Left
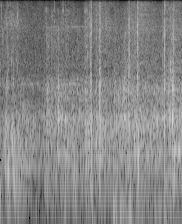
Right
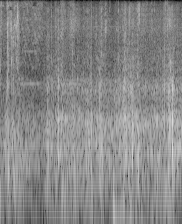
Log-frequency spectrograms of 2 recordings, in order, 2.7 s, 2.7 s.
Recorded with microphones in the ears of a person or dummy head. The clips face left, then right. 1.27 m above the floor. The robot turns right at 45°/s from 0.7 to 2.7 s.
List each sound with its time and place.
1.7 s footsteps: 65° right (ahead or behind), 3 m; by 2.7 s 50° right (ahead or behind), 3 m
